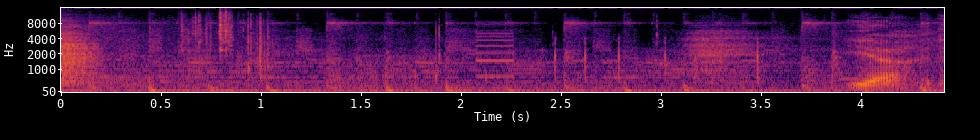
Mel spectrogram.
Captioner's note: dialing cell phone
